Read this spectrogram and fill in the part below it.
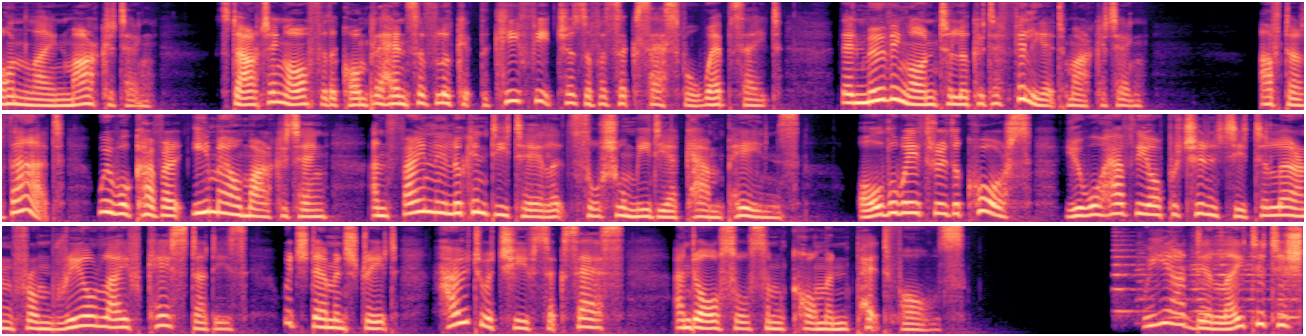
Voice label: corporate narration scottish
